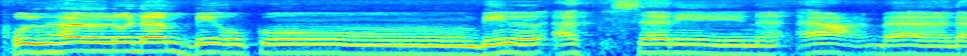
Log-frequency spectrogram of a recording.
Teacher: ikhfa syafawi ni bacaannya mesti dengung dengan kadar 2 harakat. Dan bibir atas bibir bawah agak-agak bersentuh je. Bibir atas dengan bibir bawah, jangan tutup rapat, jangan buka luas.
